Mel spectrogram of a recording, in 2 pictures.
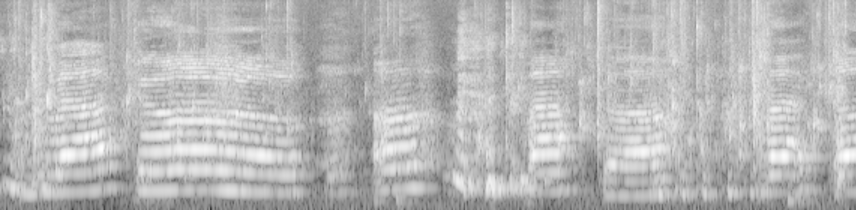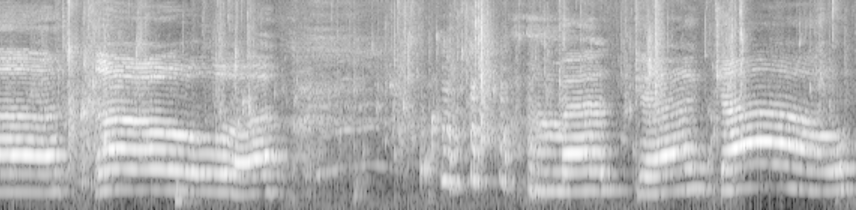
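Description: A toddler singing in long held notes, with water splashing and sloshing in a bathtub.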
